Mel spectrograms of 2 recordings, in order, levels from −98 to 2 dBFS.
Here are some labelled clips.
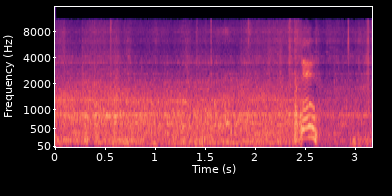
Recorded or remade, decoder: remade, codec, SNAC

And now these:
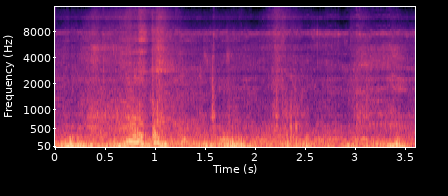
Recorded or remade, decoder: remade, codec, SNAC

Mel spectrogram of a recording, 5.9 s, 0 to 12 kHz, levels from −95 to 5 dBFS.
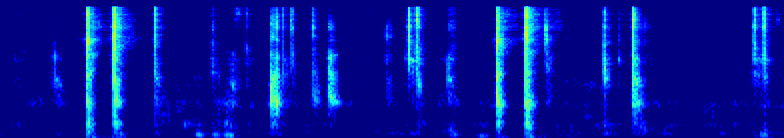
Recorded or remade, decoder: remade, codec, SNAC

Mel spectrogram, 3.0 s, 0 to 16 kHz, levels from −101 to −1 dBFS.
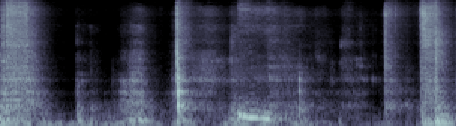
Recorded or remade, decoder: remade, codec, SNAC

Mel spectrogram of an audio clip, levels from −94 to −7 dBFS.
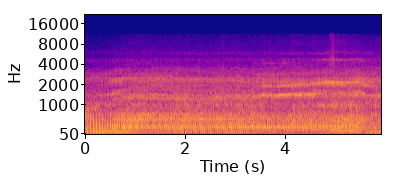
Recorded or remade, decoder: recorded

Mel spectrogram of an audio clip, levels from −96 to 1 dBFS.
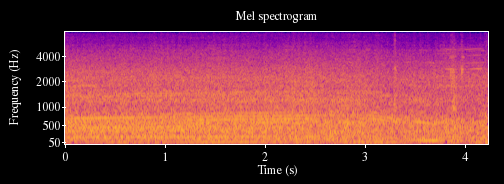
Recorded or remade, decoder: recorded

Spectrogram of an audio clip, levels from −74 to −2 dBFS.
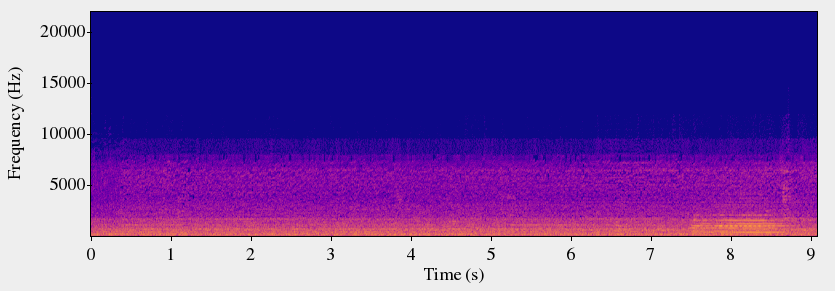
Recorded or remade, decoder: recorded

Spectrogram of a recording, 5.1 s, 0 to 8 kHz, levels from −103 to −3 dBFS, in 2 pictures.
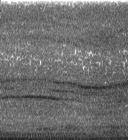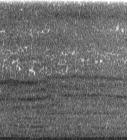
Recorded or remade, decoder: recorded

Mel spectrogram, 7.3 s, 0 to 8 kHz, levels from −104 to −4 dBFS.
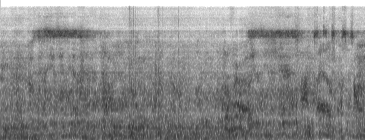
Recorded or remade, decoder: remade, codec, SNAC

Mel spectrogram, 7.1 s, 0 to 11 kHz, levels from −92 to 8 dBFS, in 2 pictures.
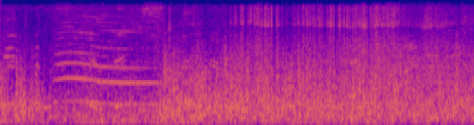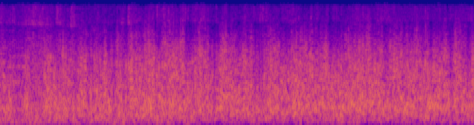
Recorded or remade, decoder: recorded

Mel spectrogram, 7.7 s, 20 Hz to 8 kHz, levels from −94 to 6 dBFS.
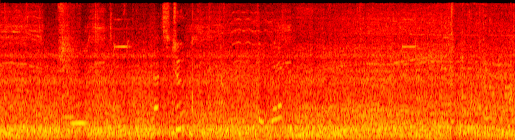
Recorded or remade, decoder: recorded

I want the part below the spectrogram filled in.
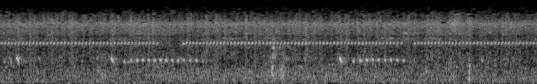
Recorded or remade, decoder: recorded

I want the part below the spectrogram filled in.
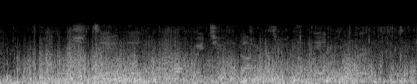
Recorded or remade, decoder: recorded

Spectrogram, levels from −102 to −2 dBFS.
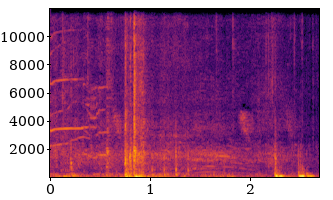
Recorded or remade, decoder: recorded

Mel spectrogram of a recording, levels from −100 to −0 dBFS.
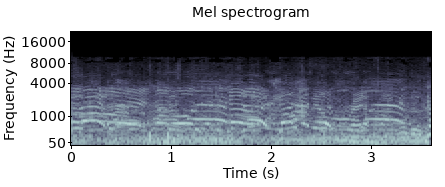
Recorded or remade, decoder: recorded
